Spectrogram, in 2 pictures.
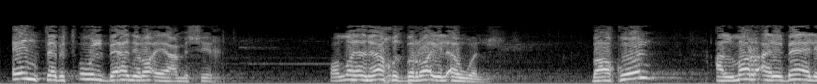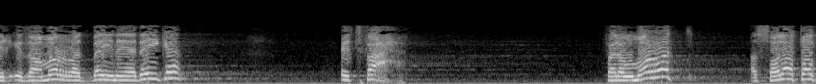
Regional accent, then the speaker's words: Egypt; ودي مش عيب، بس عندنا في مصر عيب

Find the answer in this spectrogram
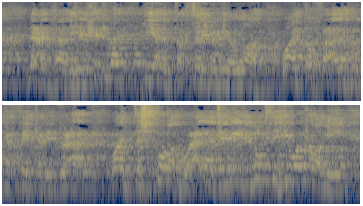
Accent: Egypt

